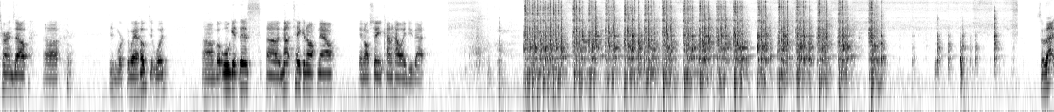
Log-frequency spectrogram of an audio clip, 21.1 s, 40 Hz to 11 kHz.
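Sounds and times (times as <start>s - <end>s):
impact wrench rattling: 10.5s - 20.4s
sharp metallic clicks: 10.5s - 20.4s.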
